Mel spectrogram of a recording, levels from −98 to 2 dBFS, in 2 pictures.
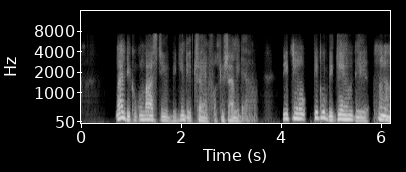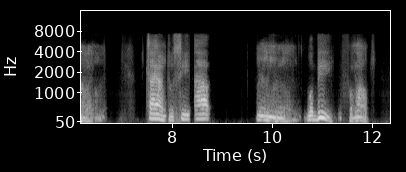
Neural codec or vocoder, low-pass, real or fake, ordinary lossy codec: codec, 16 kHz, 1 kbps, FreqCodec, smaller model; 7.2 kHz; fake; MP3, 96 kbps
